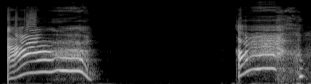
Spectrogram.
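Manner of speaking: high, held pained wail; cry of pain. Real, not acted. Reader whose entire underarm hurts, high pained wail. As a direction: yelp high from a sore arm. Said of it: "It hurts".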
